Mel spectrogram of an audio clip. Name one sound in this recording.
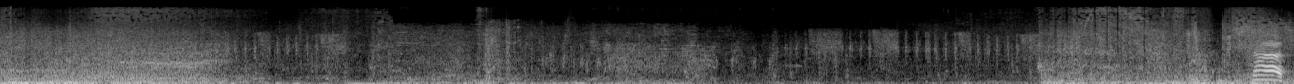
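Explosions boom and roar loudly.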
